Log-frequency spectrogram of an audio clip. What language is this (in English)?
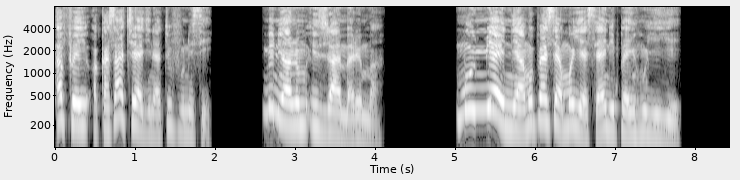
Akan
